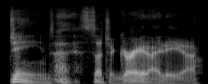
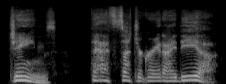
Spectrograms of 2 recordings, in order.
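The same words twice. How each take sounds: First: It is said with an unenthusiastic, dismissive tone. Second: It is said with an enthusiastic, lively tone. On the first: "same words, totally different tone" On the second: "there's enthusiasm there"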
